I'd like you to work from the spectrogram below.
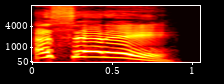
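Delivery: high, loud happy call of a friend's name; joyful shout. Acted. Elder spotting his friend on the bridge, joyful shout. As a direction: shout it out, thrilled to see him. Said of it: "he shouts".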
